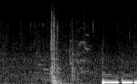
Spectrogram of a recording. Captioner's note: crowd noise; door opens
